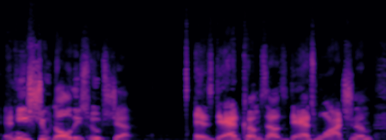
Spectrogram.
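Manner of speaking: ordinary talk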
